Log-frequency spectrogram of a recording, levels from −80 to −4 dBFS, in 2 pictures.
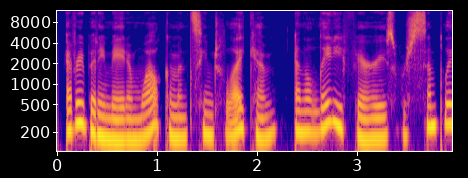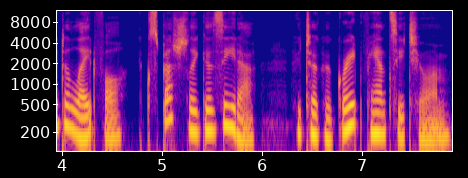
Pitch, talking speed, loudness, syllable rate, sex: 195 Hz, 190 wpm, -18 LUFS, 6.3 syllables/s, female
